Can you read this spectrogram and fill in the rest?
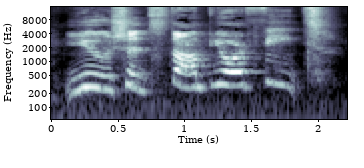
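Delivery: high, loud, slow elephant line; booming elephant demand. Acted. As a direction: stomp it out like an elephant. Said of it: "It says".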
